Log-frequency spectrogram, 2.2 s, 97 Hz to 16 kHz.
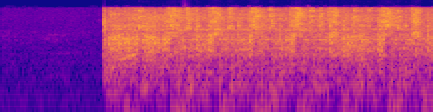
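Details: Honda TRX300EX Fourtrax with previous owner engine rebuild, after carb clean/PZ27 swap, CDI swap, intake valve adjustment, started on starting fluid: catches abruptly, uneven lumpy idle; owner suspects carb fuel level or wrong timing.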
